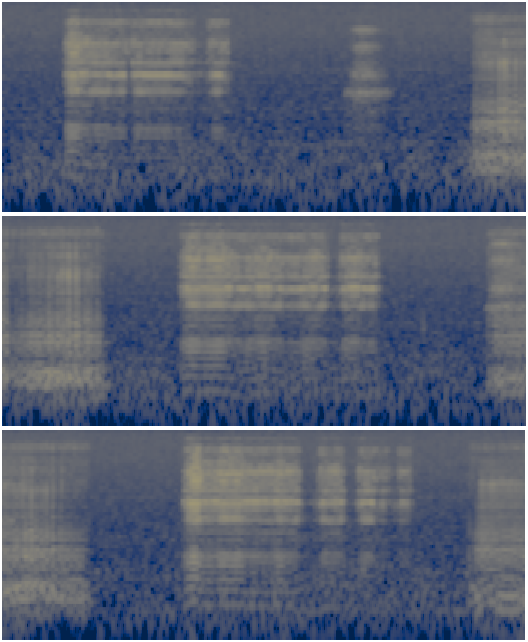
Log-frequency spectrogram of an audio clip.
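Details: Cavalier King Charles Spaniel snoring: repeated loud, rough, snorting, grunting noises in bursts every couple of seconds.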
